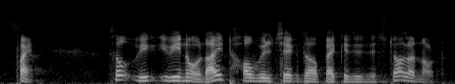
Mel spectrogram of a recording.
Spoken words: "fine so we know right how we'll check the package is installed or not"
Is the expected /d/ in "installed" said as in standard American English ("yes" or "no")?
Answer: no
